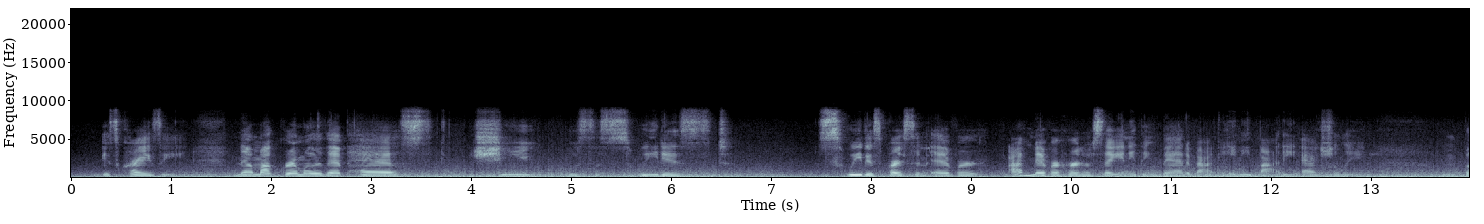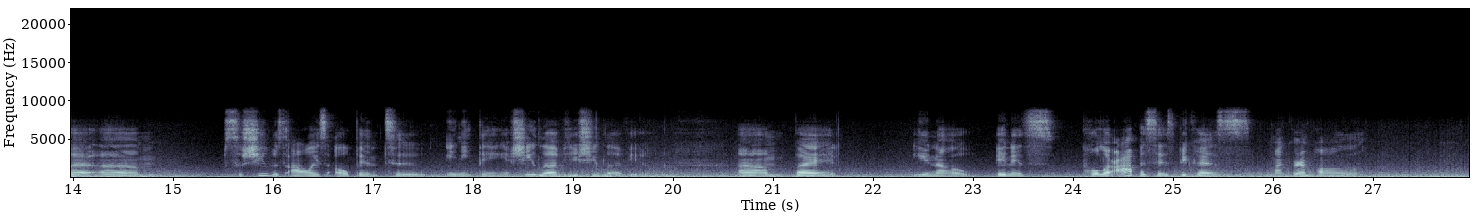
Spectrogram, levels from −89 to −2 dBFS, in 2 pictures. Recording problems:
high frequencies cut off; noticeable; nothing above 8 kHz
wind noise on the microphone; occasional gusts; 10 dB below the speech

